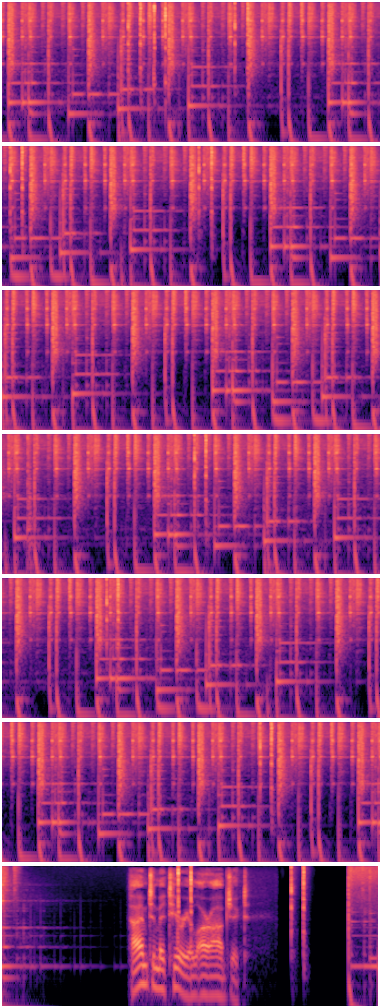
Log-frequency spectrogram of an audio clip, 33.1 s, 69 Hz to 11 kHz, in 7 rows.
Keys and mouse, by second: 0.0 g, 1.8 right click, 2.9 click, 3.3 space, 4.9-7.2 drag, 7.3-9.7 drag, 15.7 space, 16.5 click, 20.5 click, 26.8 click, 29.1-30.6 drag, 30.6 right click, 32.0 click.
